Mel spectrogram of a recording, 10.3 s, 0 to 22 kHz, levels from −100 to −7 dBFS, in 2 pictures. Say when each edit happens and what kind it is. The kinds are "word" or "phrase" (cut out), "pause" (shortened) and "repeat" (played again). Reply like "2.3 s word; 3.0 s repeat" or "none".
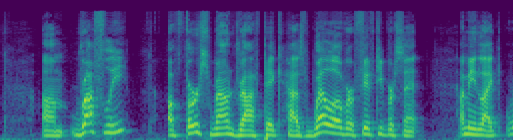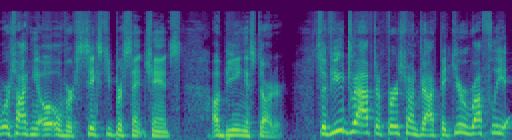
none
